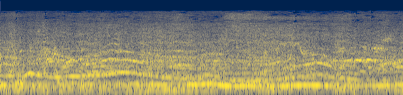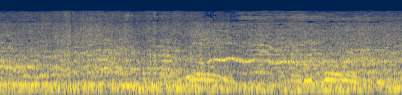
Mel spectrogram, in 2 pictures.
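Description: Dark-ride show soundtrack from an onboard recording: music mixed with long, wavering, gliding wails that rise and fall.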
